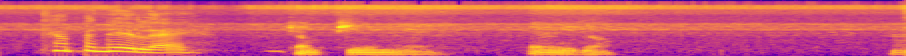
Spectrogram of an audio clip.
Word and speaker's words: Campanile: I'm bad at pronouncing things. Put it in the chat. So There it is. St. Mark's Campani. Campine. Campanile.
